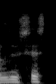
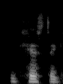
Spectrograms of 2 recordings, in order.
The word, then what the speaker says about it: leucistic: a real Fascination for lucis or listic as it's more correctly pronounced listic animals these are porcellio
